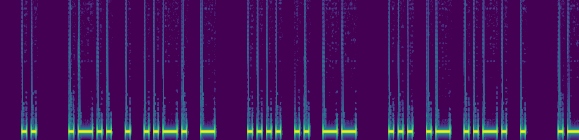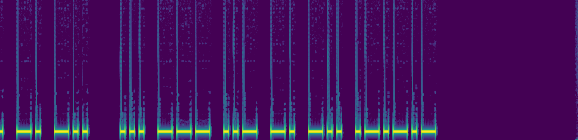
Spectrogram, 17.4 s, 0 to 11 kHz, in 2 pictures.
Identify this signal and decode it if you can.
Morse code, heard as a keyed tone, about 17 wpm, 700 Hz. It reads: I LEFT HIM SAFE AND SOUND.
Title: Sentences from Top 1000 Words - Review Part 1 - 17wpm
